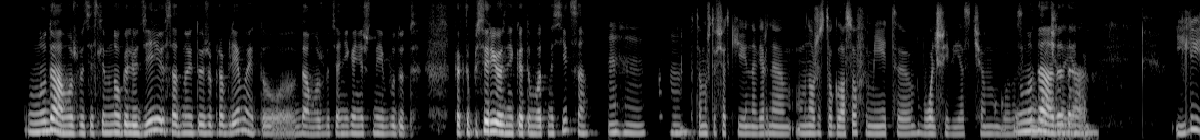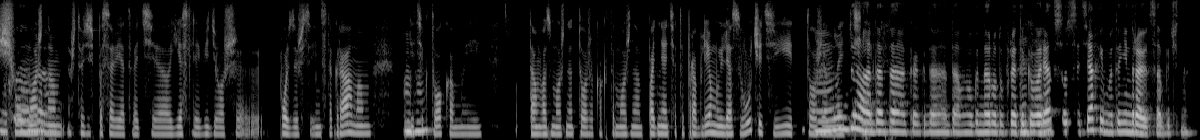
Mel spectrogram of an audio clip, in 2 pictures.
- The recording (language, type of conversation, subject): Russian, advice, С какими трудностями бюрократии и оформления документов вы столкнулись в новой стране?
- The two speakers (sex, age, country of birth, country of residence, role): female, 40-44, Russia, Italy, advisor; female, 45-49, Russia, France, user
- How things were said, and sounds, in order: other background noise; tapping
